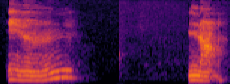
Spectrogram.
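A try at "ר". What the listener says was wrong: No, the last one's also A, and it's a resh. It's an R sound. It's Ray.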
